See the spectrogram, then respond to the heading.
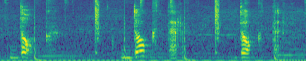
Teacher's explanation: I can hear that stress falls on the first syllable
